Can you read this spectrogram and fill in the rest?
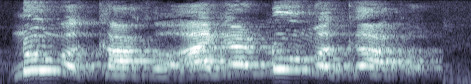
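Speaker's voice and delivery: high, slow mocking voice; mocking the customer. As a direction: ham up the mangled word. Host mocks the customer's mispronunciation.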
